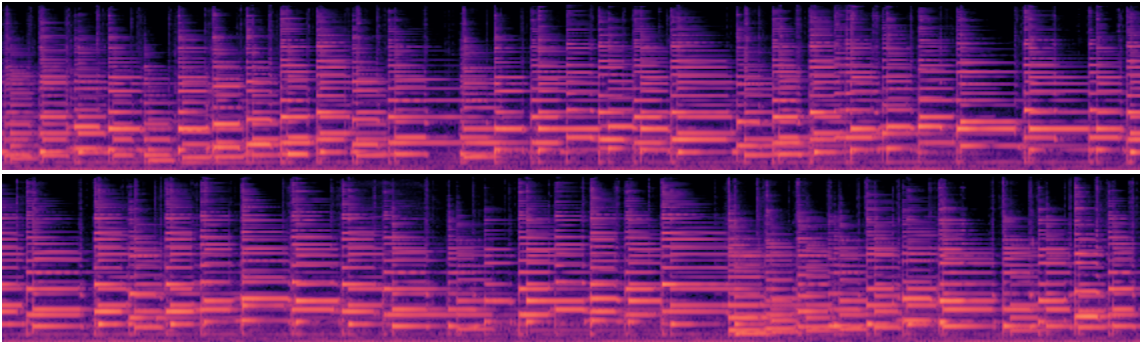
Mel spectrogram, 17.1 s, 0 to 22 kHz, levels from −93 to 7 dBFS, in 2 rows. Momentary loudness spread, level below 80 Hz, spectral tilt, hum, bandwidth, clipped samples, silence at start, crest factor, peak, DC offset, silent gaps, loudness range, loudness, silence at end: 5 LU; -52 dBFS; -2 dB/octave; none; over 20 kHz; under 0.1%; 0 s; 18 dB; -8 dBFS; under 0.1%; none; 1 LU; -24 LUFS; 0 s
